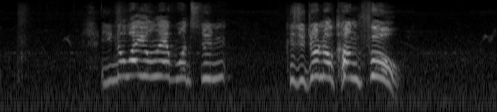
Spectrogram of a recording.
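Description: A boy shouts sharply with effort, close by.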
